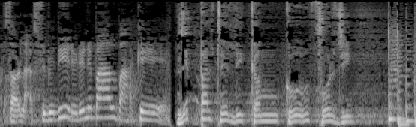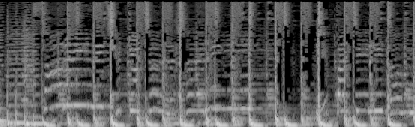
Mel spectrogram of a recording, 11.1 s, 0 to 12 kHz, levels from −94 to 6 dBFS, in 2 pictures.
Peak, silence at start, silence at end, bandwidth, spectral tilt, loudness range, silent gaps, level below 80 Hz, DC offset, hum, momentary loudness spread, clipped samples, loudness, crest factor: -2 dBFS; 0 s; 0 s; 12 kHz; -5 dB/octave; 1 LU; none; -26 dBFS; under 0.1%; none; 3 LU; under 0.1%; -21 LUFS; 18 dB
